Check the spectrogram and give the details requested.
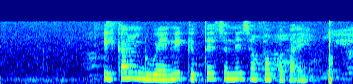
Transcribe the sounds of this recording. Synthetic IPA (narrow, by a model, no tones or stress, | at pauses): ʔikaŋɳɖuwɛniɡ̥ə̤t̪ehsənisɔkɔb̥ä̤paʔe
